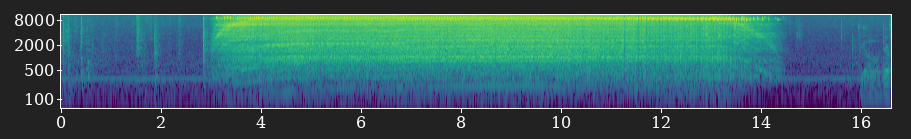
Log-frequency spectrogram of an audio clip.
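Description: A drill running on a 1957 Harley panhead cylinder head conversion starts abruptly, whines steadily and loudly for about eleven seconds, then stops, with quiet workshop background on either side.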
